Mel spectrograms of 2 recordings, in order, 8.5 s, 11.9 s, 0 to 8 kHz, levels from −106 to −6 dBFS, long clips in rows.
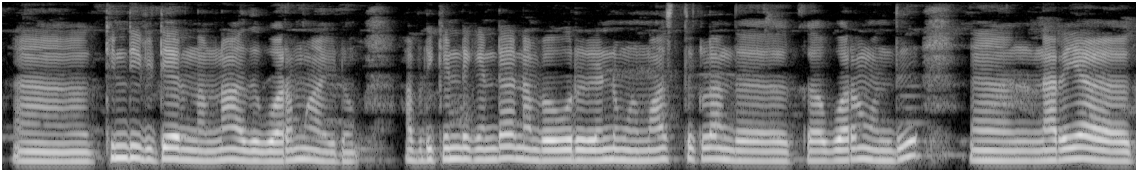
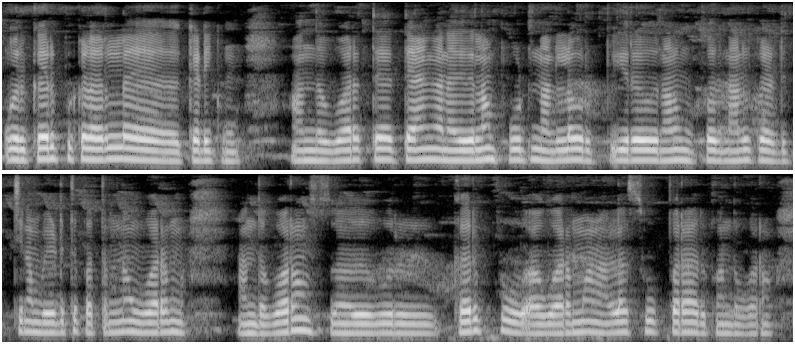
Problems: background sounds at intervals, background conversations at intervals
